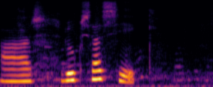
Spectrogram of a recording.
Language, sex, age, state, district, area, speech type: Bengali, female, 30-45, West Bengal, Dakshin Dinajpur, urban, spontaneous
